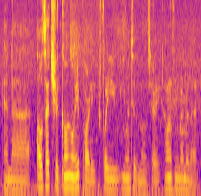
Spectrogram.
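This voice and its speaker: A man hosts a casual podcast, introducing his co-host and guest with plenty of uhs and ums. His voice has an ordinary middle pitch. Faint background noise from a cafe runs under him. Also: level tone, racing, warm tone. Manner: hesitant, many uhs and ums. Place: comics shop cafe.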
